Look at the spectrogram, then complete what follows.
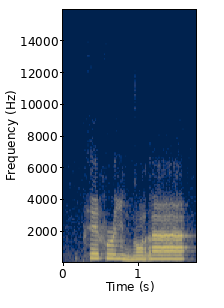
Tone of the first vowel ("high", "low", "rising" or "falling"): high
